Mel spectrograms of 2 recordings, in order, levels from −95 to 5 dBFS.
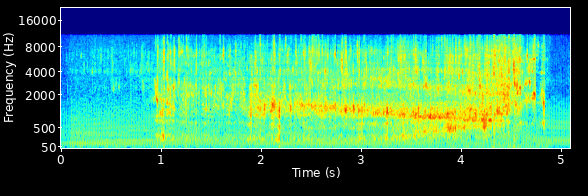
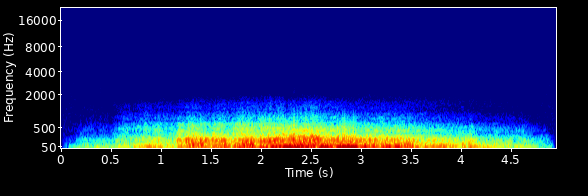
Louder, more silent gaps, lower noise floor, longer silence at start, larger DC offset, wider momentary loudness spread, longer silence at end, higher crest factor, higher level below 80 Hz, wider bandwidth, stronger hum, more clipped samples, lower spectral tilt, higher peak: second, -15 LUFS vs -12 LUFS; neither; about the same, -39 dBFS vs -42 dBFS; second, 0.1 s vs 0.75 s; first, 0.2% vs under 0.1%; second, 13 LU vs 21 LU; second, 0.2 s vs 0.65 s; first, 18 dB vs 10 dB; second, -54 dBFS vs -12 dBFS; first, 11.5 kHz vs 0.8 kHz; first, 60 Hz at -45 dBFS vs none; neither; second, 0 dB/octave vs -16.5 dB/octave; about the same, 0 dBFS vs 0 dBFS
